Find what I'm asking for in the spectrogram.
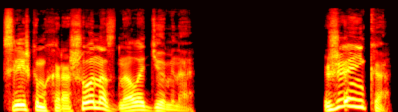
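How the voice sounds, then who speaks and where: A man's voice: medium pitch, sing-song, moderate pace, a little mellow, dry recording, clean studio sound. A man narrating a crime novel audiobook in the first person with a wry, ironic telling.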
